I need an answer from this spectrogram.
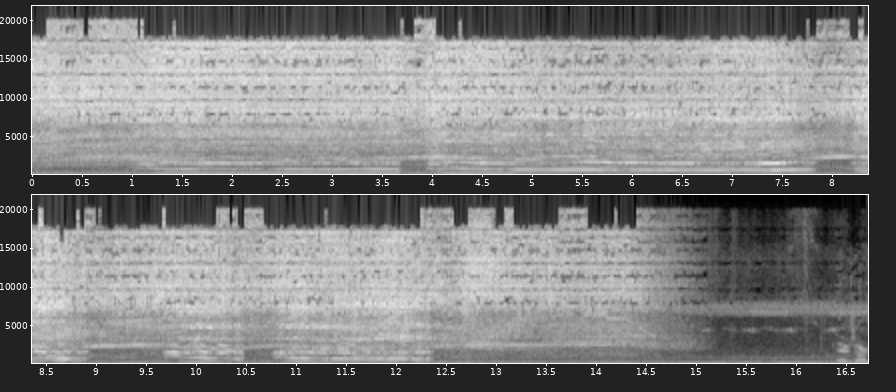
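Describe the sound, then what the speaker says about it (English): Dremel rotary tool with a Kutzall Extreme bit carving a wood spirit, a loud steady high whine with pitch dips as the bit bites into the wood, running continuously close by and stopping near the end. "I have my Kutzall Extreme and my Dremel here. And we'll just cut that out."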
